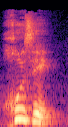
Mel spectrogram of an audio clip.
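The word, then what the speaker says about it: rosé: 수도 있을 것 같아요 로우 제는 프랑스 어로 핑크 라는 뜻이에요 허지 라고 발음을 하는데요 그렇기 때문에 나라마다 스페인어로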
